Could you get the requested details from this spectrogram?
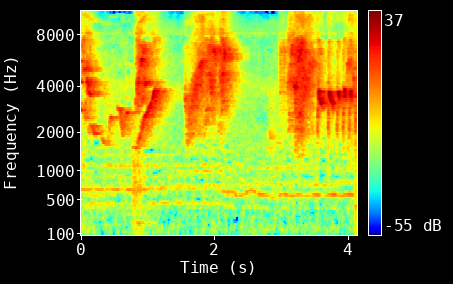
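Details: Kapas tembak white-eye of Medan singing loud, harsh high bursts and sliding notes, finishing with a quick run of repeated sharp chips, over a steady low hum in the background.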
